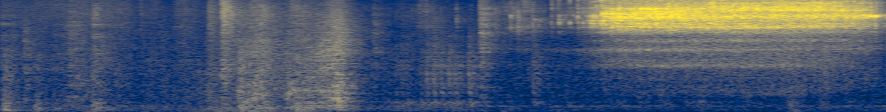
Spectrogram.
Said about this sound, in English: It's exactly what rain sounds like. It's not at all what rain sounds like. It's a rain stick.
